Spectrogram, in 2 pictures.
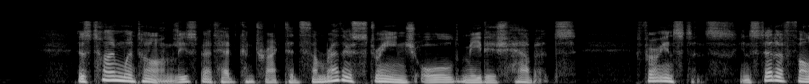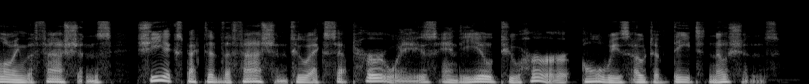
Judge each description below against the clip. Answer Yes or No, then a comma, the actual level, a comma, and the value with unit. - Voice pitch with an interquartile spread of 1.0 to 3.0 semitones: No, average, 4.6 semitones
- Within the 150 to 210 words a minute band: No, slow, 135 wpm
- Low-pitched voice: Yes, low, 110 Hz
